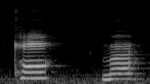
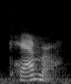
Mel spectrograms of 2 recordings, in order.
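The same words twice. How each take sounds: First: CAMERA split into three slow, separate syllables. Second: Said in the usual way. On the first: Shown as a demonstration. Teacher breaking down a word for pupils, syllable by syllable. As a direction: say CAMERA in drawn-out chunks with gaps.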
